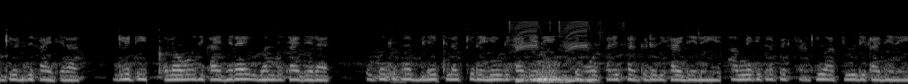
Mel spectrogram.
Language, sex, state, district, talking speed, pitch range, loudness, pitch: Hindi, female, Bihar, Gopalganj, 325 wpm, 210-230 Hz, -32 LUFS, 220 Hz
